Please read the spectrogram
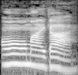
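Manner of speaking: slow, drawn-out, loud "oh my God"; stunned disbelief. Real, not acted. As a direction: let it sink in slowly. Stunned after loss.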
